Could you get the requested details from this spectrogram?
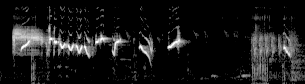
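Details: Common iora singing for a lure: a buzzy opening, a warbling wavering whistle, separate slurred notes dropping and rising, a short silence, then a rougher burst with one falling whistle.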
